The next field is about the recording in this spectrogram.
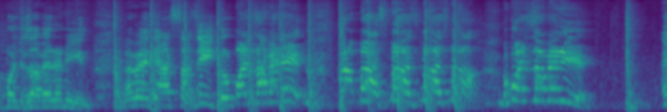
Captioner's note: screaming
